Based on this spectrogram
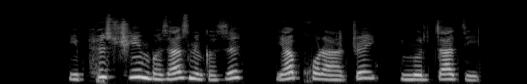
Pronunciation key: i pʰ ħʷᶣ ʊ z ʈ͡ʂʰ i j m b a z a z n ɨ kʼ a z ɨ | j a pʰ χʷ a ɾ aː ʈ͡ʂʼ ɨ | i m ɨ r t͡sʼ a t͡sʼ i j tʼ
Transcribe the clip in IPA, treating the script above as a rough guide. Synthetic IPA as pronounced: i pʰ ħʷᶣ ʊ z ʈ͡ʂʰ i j m b a z a z n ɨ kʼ a z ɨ | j a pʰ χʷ a ɾ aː ʈ͡ʂʼ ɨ | i m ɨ r t͡sʼ a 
